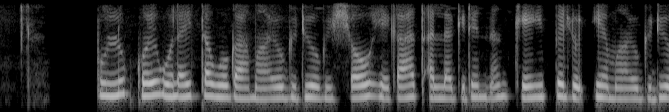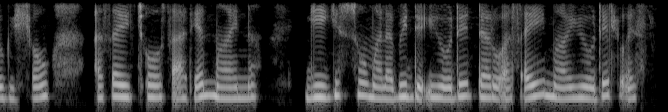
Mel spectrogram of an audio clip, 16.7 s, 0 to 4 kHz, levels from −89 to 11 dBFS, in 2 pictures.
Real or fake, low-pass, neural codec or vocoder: real; 3.6 kHz; none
